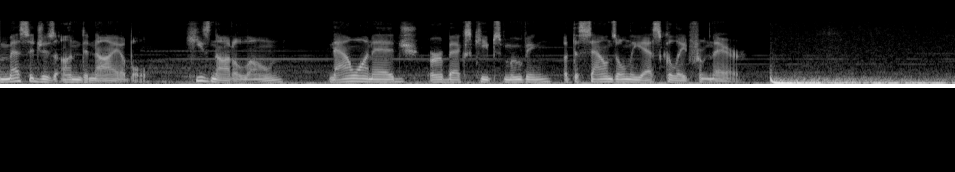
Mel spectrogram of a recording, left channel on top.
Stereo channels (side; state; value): right; silent; digital silence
